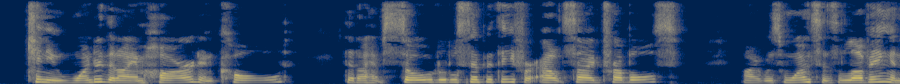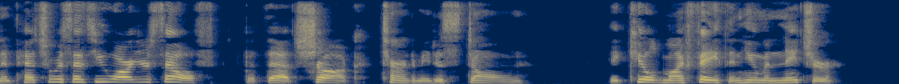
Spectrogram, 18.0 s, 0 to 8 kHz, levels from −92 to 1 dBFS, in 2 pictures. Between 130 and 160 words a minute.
Yes: average, 145 wpm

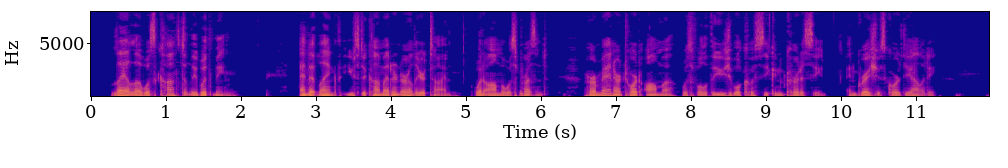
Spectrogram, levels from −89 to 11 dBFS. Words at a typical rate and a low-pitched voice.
Yes: average, 165 wpm; low, 100 Hz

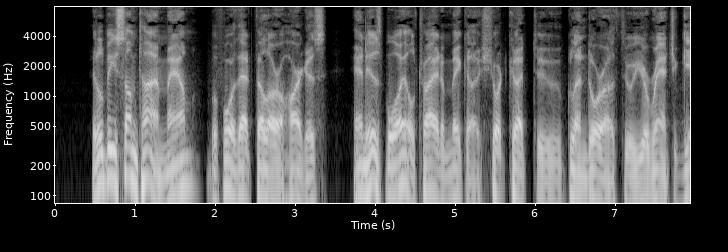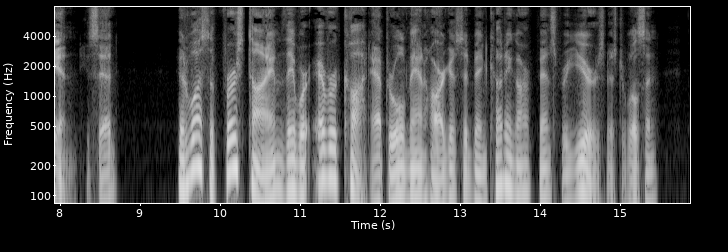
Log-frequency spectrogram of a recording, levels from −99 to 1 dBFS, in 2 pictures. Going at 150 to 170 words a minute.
No: average, 180 wpm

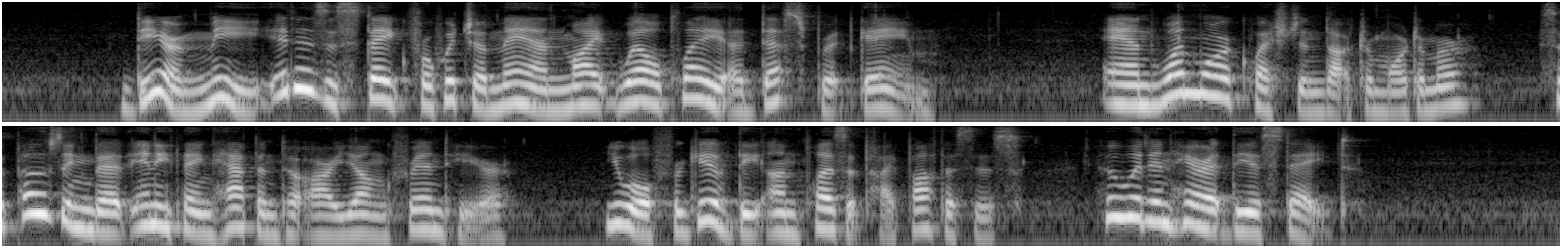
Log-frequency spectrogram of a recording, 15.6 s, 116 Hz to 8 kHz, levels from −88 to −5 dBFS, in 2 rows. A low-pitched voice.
No: high, 215 Hz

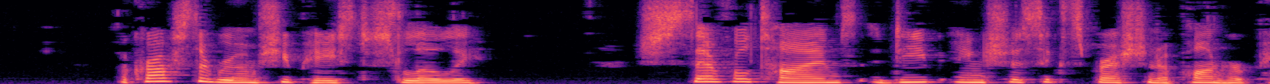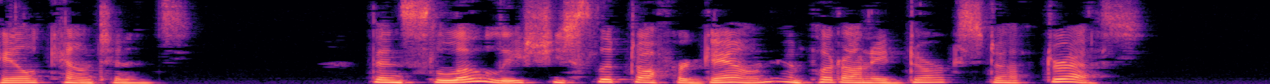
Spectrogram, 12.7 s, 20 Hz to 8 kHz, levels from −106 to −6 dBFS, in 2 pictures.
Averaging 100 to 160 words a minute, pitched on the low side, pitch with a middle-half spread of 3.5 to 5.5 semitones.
No: average, 140 wpm; high, 200 Hz; average, 4.0 semitones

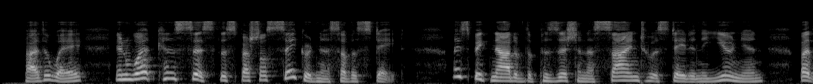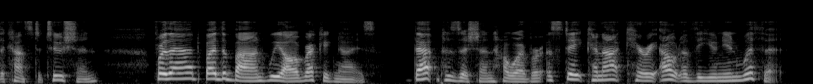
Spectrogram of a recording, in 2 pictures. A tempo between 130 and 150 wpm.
No: average, 185 wpm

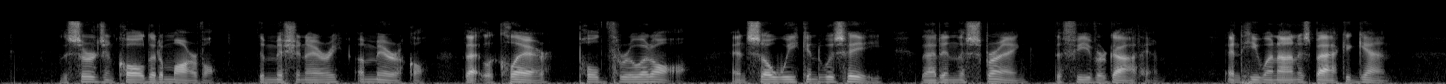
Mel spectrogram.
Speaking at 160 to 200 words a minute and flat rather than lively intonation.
No: average, 150 wpm; narrow, 2.0 semitones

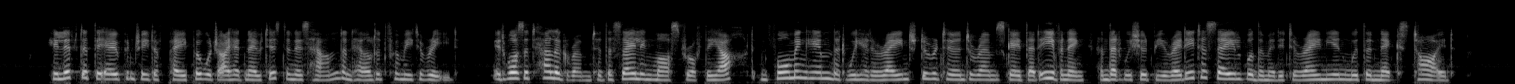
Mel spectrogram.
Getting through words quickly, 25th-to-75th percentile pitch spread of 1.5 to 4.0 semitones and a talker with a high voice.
Yes: fast, 235 wpm; average, 3.3 semitones; high, 225 Hz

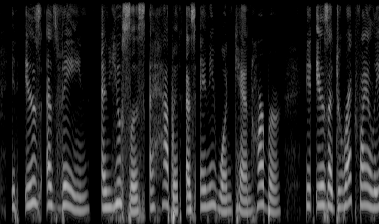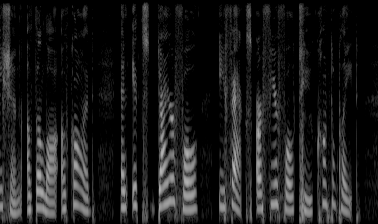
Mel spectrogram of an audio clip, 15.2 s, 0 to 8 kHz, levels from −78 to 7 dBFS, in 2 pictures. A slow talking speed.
Yes: slow, 125 wpm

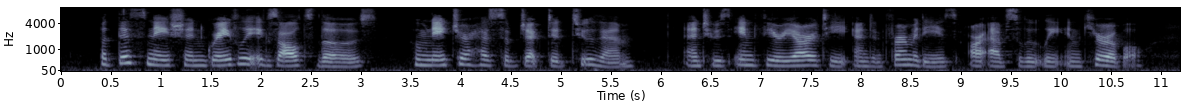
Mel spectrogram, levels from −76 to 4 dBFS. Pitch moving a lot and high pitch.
No: average, 3.4 semitones; high, 200 Hz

